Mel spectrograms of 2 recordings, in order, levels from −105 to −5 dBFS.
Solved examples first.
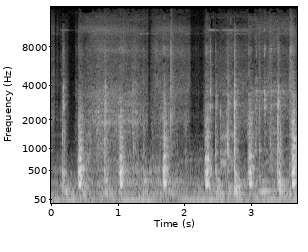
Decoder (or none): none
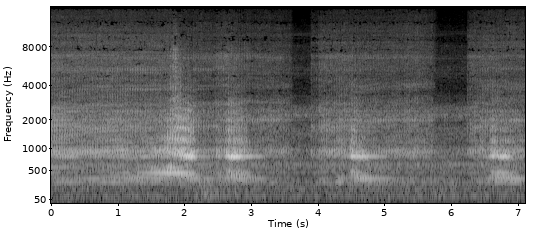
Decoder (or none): none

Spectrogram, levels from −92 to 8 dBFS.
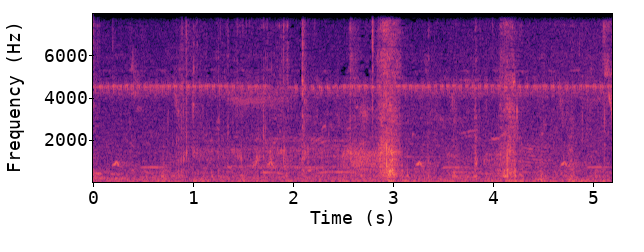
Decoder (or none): none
